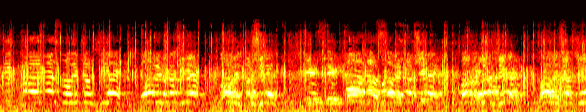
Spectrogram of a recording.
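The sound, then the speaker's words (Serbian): A crowd of townspeople outside a police station shouts in support and claps, loud overlapping voices rising and falling in bursts over steady clapping for the whole stretch. “građani su je dočekali aplauzom i povicima da je ponos čaršije”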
